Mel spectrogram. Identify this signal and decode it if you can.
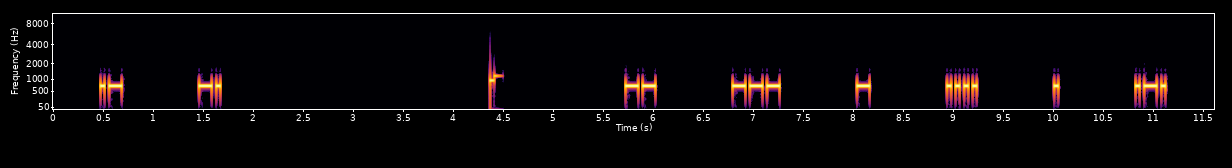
Morse code, heard as a keyed tone, about 27 wpm, spaced as for 10 wpm, 700 Hz. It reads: AN MOTHER
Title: 6x Character Spacing - Top 200 Words - 28wpm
